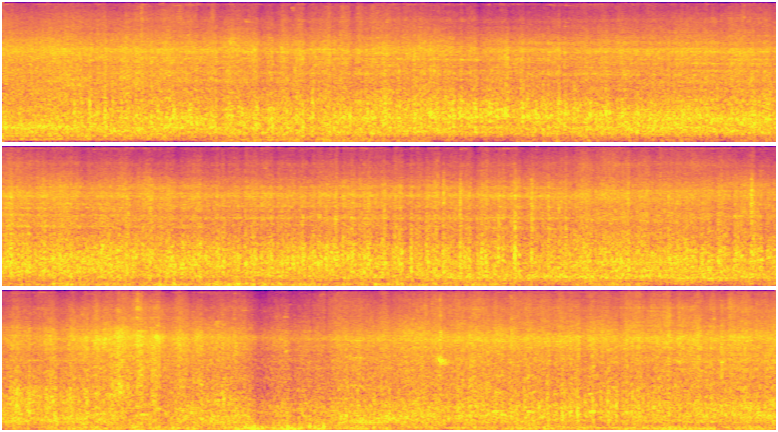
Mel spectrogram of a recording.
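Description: Freight train of tank cars, covered hoppers and gondolas rolling past: a steady rumble with the clickety-clack of steel wheels on the track. A brief louder low thump about three-quarters of the way through.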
